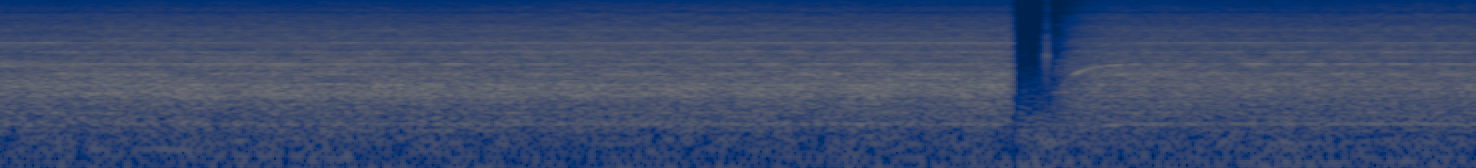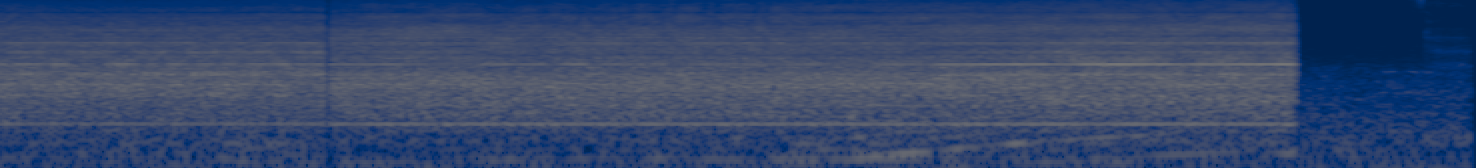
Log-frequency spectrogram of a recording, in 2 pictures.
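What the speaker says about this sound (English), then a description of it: "First, I used a blow dryer, and then my girlfriend's hair straightener." A blow dryer roars steadily and close while heating the wood of a mid-century modern dresser, briefly dipping as it's adjusted, then running on before cutting off near the end.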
